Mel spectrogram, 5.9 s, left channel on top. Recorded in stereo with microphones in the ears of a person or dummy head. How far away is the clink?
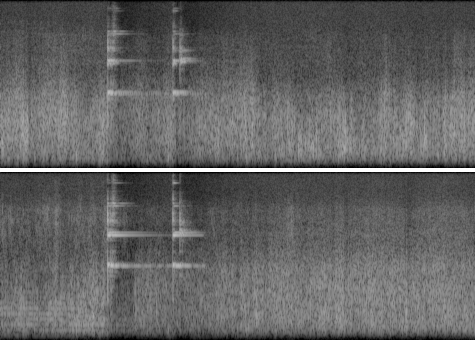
About 0.8 m.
